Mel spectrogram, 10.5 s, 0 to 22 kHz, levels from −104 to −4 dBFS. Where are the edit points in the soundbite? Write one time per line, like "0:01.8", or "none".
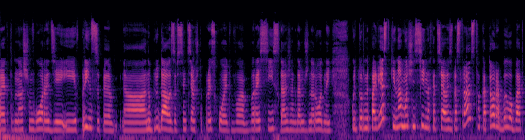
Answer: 0:05.6
0:09.0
